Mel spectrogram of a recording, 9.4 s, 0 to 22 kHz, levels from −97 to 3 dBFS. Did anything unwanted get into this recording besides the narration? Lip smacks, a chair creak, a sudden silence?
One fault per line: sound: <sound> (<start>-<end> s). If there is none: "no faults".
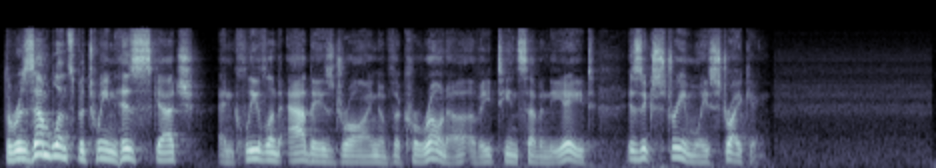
no faults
